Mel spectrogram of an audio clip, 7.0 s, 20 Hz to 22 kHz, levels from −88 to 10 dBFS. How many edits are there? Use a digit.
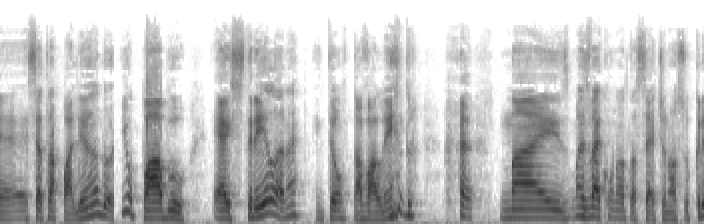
1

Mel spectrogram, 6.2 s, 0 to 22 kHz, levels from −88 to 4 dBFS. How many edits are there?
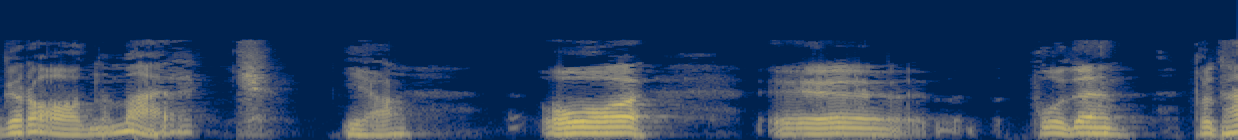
0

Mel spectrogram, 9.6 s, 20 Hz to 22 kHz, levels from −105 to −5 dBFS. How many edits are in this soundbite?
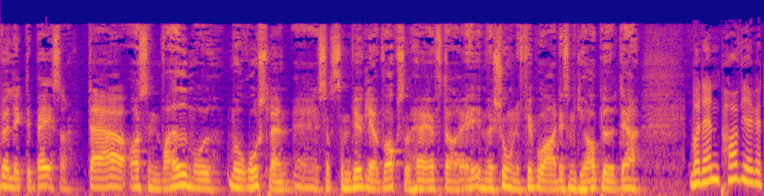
2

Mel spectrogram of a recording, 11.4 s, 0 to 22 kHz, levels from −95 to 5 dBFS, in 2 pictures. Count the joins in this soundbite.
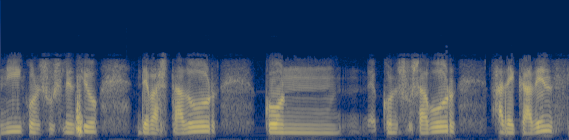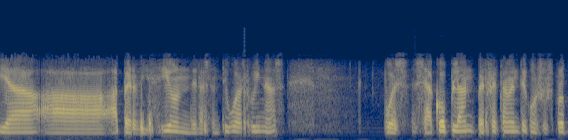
1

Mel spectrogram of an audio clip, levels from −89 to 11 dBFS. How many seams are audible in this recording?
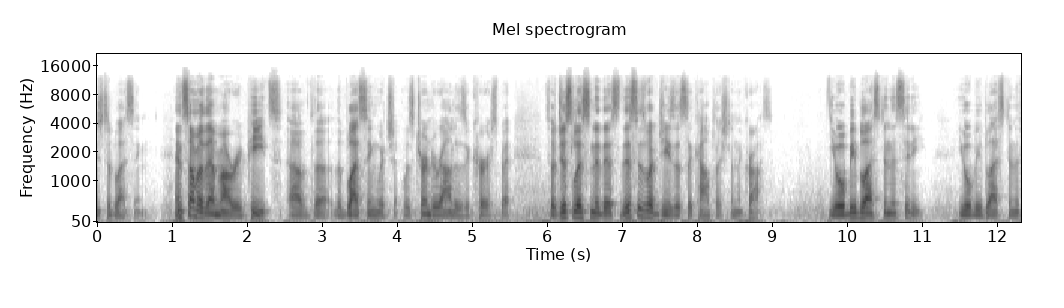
0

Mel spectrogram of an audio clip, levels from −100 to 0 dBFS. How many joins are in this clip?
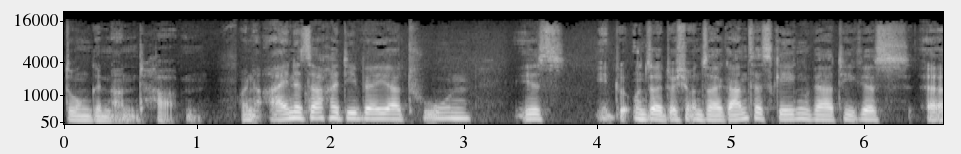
1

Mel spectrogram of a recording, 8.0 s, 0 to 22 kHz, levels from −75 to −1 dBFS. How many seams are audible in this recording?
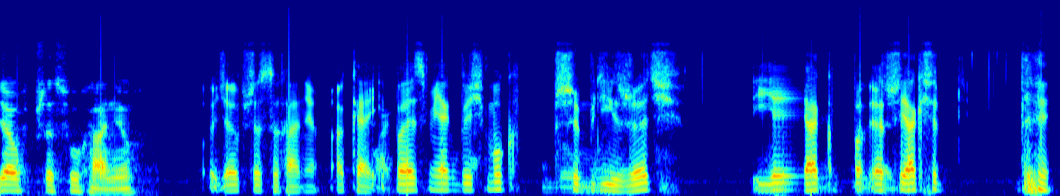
0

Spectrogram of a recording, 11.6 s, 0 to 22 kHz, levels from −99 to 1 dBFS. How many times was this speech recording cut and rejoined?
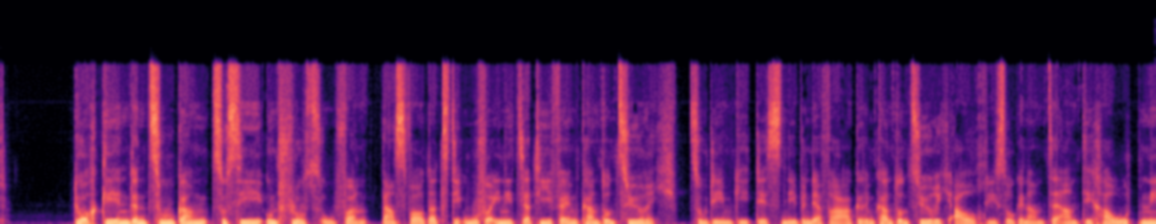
2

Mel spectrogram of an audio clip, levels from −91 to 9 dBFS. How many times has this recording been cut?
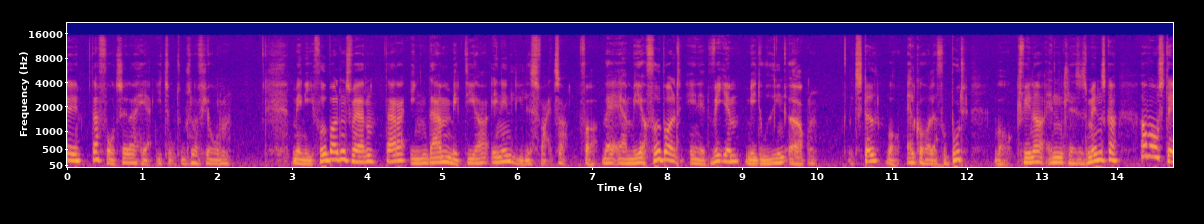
2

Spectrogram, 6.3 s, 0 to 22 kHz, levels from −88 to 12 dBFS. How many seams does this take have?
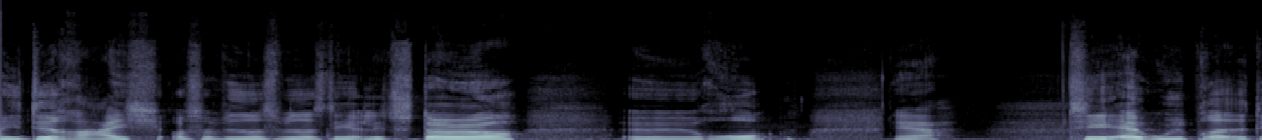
1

